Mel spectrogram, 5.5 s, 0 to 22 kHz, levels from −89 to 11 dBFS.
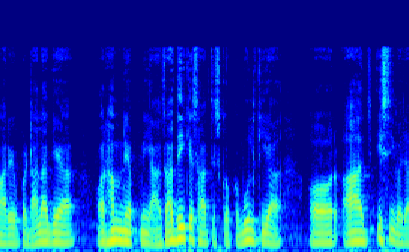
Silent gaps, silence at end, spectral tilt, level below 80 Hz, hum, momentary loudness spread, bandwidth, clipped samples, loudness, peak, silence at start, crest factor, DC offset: none; 0 s; -7.5 dB/octave; -60 dBFS; none; 10 LU; 11.5 kHz; under 0.1%; -34 LUFS; -14 dBFS; 0 s; 18 dB; under 0.1%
